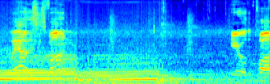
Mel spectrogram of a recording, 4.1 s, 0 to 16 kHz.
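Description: A BMW M2 in sport mode revs hard and loud, its engine note climbing and holding with crackling exhaust pops, then settling, while people talk excitedly over it.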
